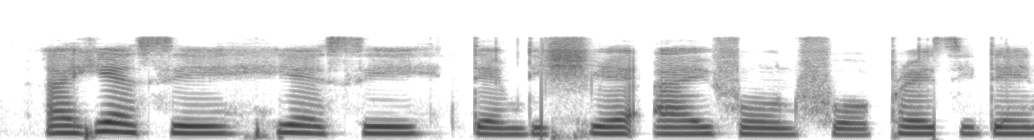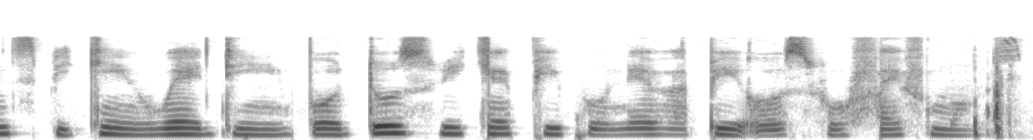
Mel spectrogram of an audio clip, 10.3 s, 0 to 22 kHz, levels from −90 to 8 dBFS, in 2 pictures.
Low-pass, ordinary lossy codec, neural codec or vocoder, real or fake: 7.2 kHz; none; none; real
